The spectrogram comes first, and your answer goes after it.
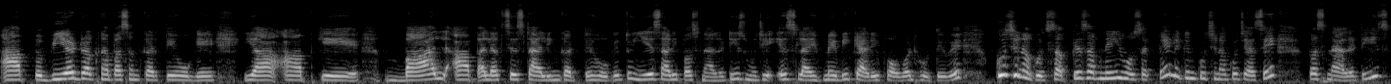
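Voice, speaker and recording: A woman's fairly high voice carries a dark, mellow tone and ordinary pitch variation. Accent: non-native. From outside India. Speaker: tarot card reader. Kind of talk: tarot reading to viewers. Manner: halting, with hesitations and Hindi-English code-switching.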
